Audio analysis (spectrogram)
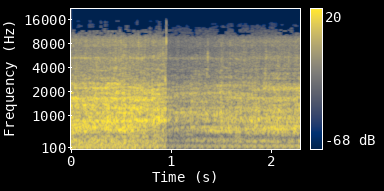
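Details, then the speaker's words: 1998 Geo Metro, free car in poor condition after sitting years, plug wires pulled one at a time: shaky, uneven loping idle with a sudden drop in note; two cylinders show no change, engine not firing on all cylinders. "so as you can see uh I pulled each spark plug and the first two the engine ran noticeably differe"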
